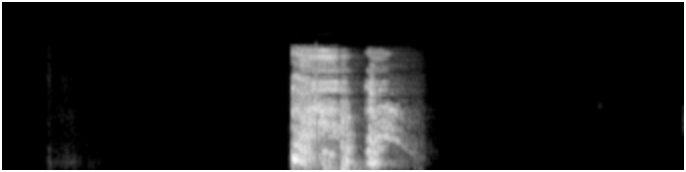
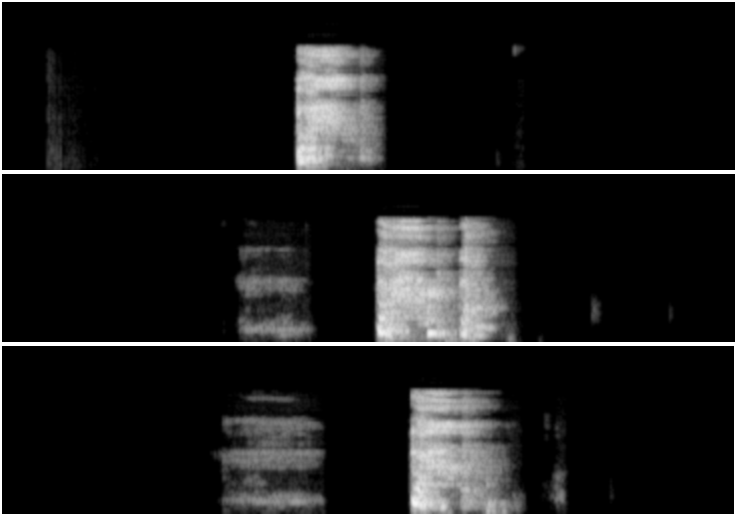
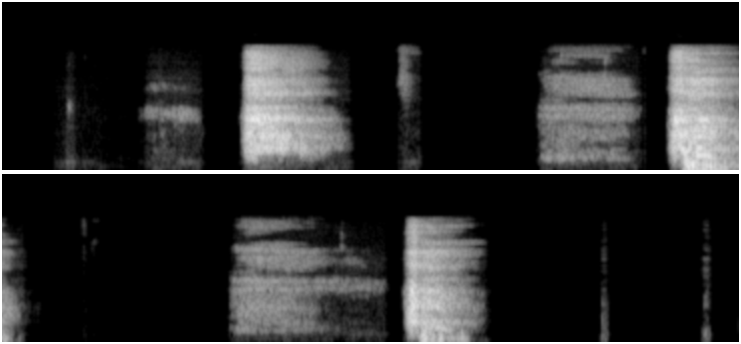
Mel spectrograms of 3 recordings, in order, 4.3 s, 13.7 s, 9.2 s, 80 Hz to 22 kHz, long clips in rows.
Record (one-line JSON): {"cough_length": "4.3 s", "cough_amplitude": 29436, "cough_signal_mean_std_ratio": 0.27, "three_cough_length": "13.7 s", "three_cough_amplitude": 32165, "three_cough_signal_mean_std_ratio": 0.25, "exhalation_length": "9.2 s", "exhalation_amplitude": 29115, "exhalation_signal_mean_std_ratio": 0.28, "survey_phase": "alpha (2021-03-01 to 2021-08-12)", "age": "18-44", "gender": "Male", "wearing_mask": "No", "symptom_none": true, "smoker_status": "Never smoked", "respiratory_condition_asthma": false, "respiratory_condition_other": false, "recruitment_source": "REACT", "submission_delay": "2 days", "covid_test_result": "Negative", "covid_test_method": "RT-qPCR"}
